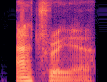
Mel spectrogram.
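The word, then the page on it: étrier: British English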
